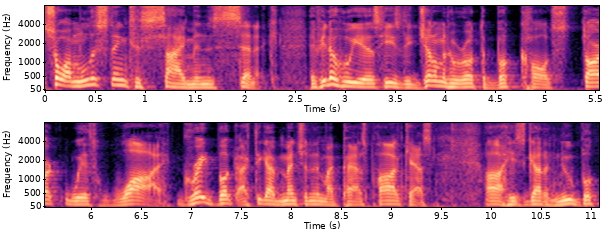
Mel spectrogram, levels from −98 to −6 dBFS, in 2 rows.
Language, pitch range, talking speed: English, 110-150 Hz, 215 wpm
